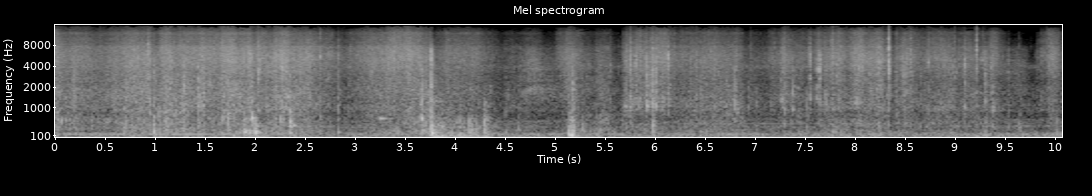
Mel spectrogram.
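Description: Black plastic garbage bags rustling and crinkling steadily as gloved hands dig through them, with a few sharp knocks of items shifting inside the dumpster.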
